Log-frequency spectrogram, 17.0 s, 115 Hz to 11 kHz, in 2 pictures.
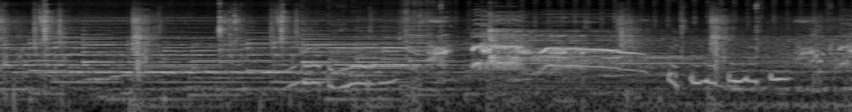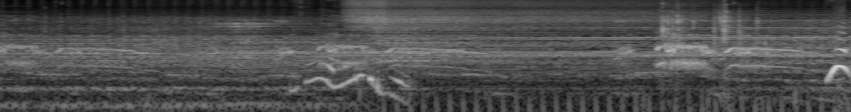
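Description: Game chicken sounds from the horror video game Evil Nun 2: rooster-like crows and clucks come in several bursts over a steady background, with a person talking throughout.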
